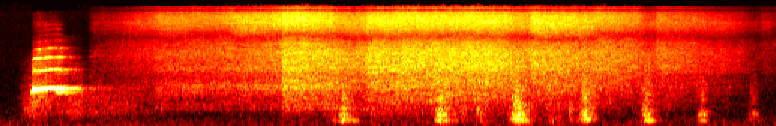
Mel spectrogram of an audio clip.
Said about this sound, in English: Train.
